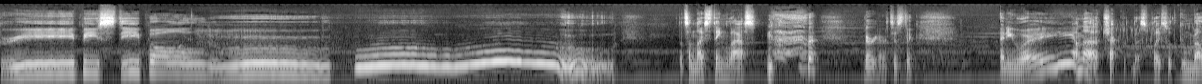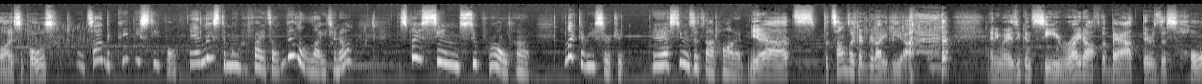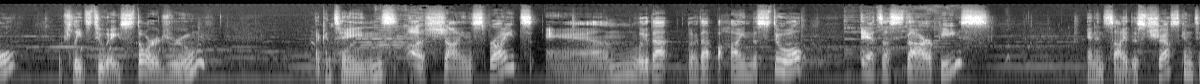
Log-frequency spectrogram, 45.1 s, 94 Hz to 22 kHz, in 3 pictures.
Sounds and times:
Speech: 0.0 - 7.7, 12.5 - 19.4, 20.0 - 26.4, 27.4 - 32.7, 34.0 - 40.1, 40.8 - 42.5, 43.6 - 45.0
Music: 0.0 - 45.0.

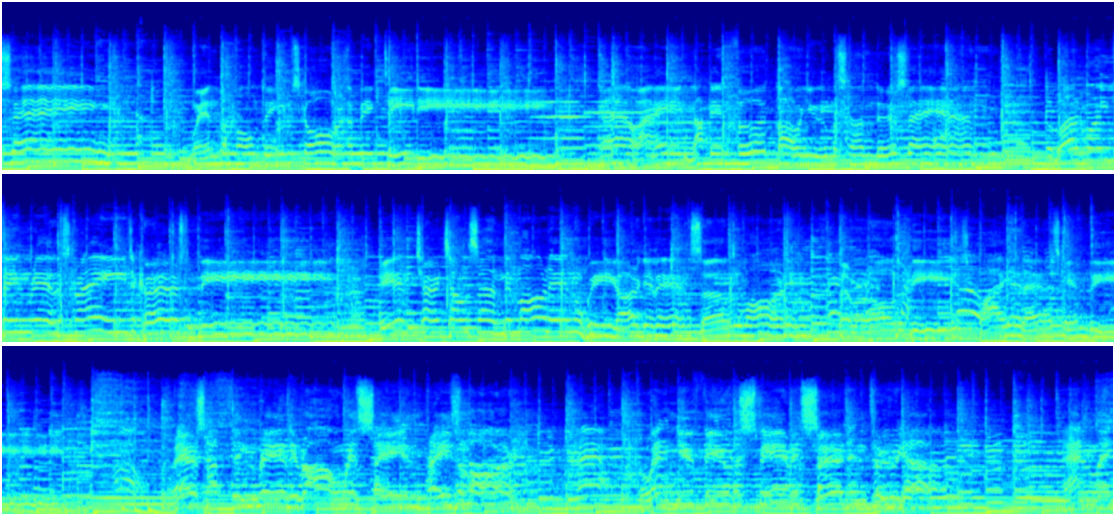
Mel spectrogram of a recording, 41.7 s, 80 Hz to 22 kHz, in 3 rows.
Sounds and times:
Music: 0.0 - 41.6.

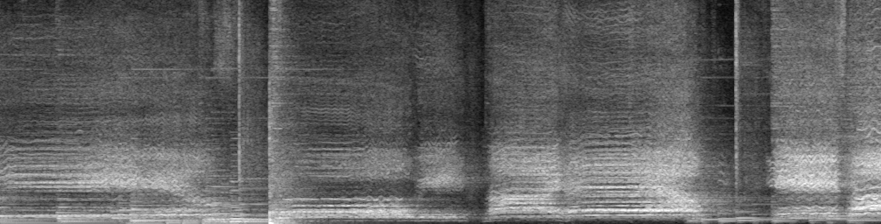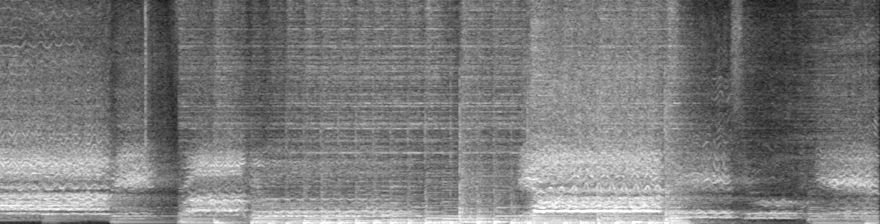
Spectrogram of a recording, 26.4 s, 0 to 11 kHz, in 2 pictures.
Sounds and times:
Music: 0.0 - 26.4.

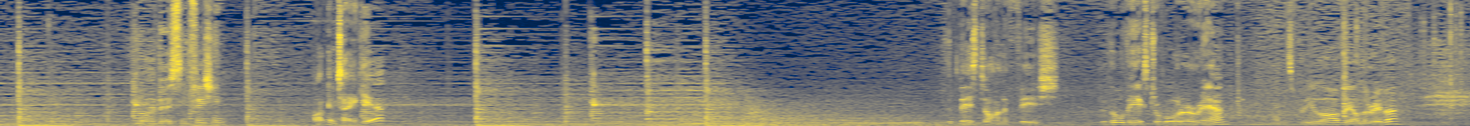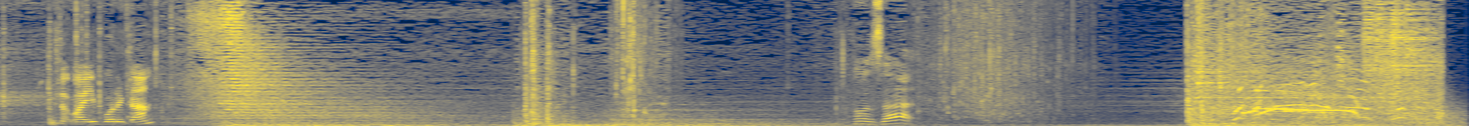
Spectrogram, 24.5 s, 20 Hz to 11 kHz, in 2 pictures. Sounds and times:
Music: 0.0 - 19.9, 21.4 - 24.4.

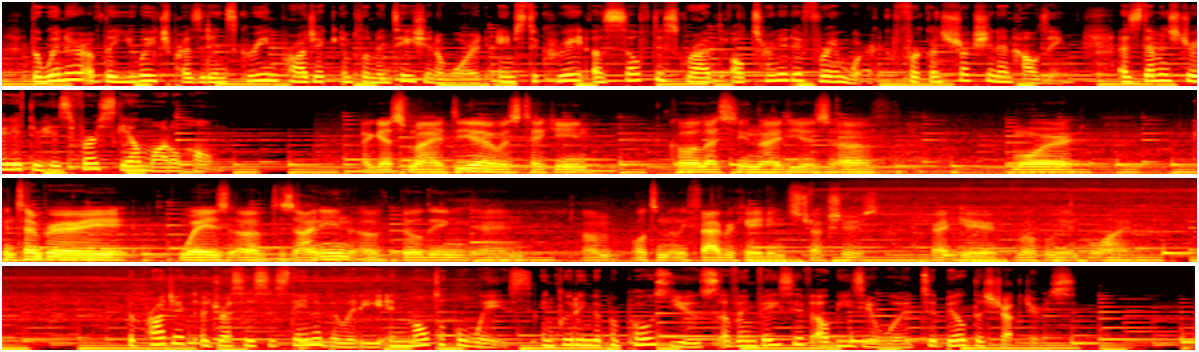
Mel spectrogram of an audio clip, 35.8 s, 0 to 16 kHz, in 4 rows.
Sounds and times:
Music: 0.0 - 35.8
Speech: 0.2 - 10.6, 11.7 - 13.4, 14.0 - 15.6, 16.6 - 17.0, 18.0 - 26.6, 27.9 - 35.0.

